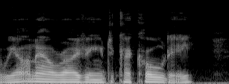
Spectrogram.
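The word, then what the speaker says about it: Kirkcaldy: are now arriving into Kaki I called it kalii that's my incorrect pronunciation so cord get those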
